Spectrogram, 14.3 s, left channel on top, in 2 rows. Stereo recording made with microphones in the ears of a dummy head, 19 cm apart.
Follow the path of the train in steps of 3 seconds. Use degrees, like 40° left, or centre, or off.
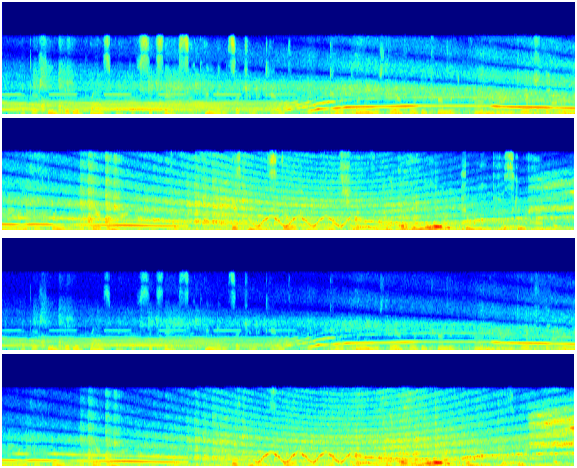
60° left, 50° left, 40° left, centre, 70° right.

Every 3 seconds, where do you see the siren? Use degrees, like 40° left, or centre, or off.
60° left, 50° left, 20° left, 20° right, 50° right.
